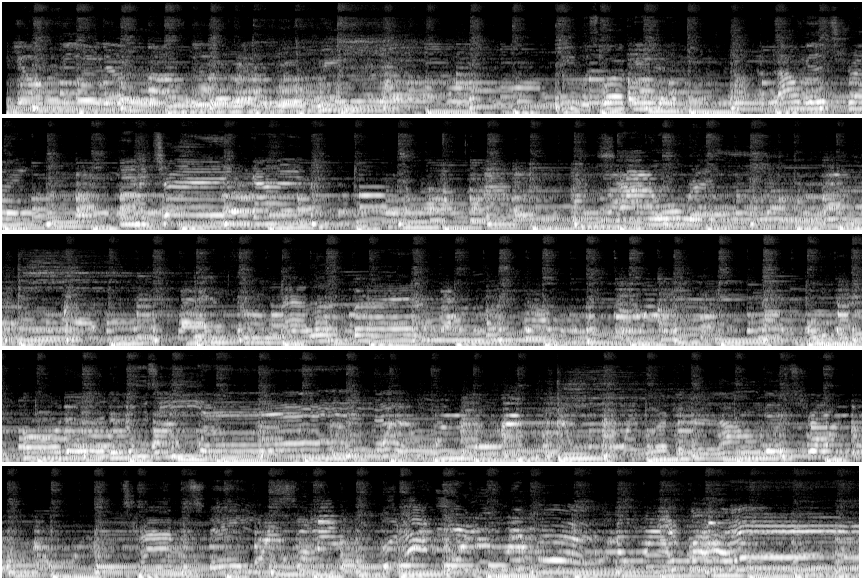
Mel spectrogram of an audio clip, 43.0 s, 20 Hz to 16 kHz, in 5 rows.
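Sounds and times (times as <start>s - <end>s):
funk band playing: 0.0s - 42.9s.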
